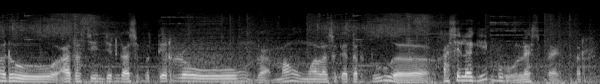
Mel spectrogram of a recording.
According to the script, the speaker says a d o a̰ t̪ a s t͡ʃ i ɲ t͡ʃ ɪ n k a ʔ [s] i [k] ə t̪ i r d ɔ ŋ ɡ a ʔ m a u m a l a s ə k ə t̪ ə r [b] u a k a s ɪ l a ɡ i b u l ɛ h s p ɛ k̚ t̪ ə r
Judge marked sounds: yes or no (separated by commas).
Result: yes, no, no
